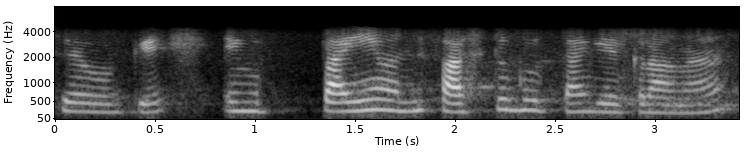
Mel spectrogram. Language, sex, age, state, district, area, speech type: Tamil, female, 18-30, Tamil Nadu, Mayiladuthurai, urban, conversation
